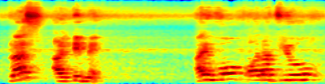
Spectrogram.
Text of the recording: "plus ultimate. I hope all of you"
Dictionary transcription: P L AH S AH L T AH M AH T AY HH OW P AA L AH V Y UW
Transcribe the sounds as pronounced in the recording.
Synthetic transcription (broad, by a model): P L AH S AH L T AH M AH T AY HH OW P AA L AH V Y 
